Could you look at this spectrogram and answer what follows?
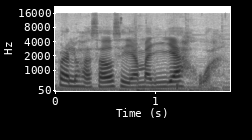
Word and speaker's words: llajua: En Bolivia la salsa típica que usamos para los asados se llama llajua. ¿Yajua? Así se pronuncia y se escribe llajua, con J también.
